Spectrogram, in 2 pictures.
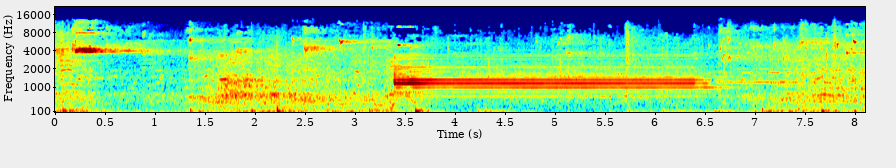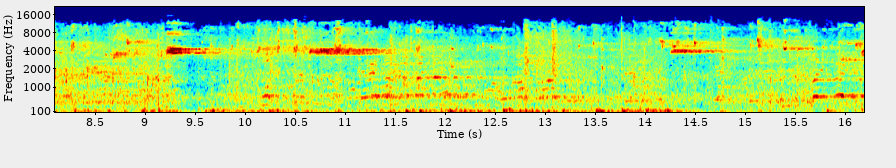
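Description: Basketball game sounds: a ball bouncing on the hardwood court, sneakers squeaking several times and players' voices. A steady scoreboard horn sounds for about three seconds, starting about three seconds in.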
